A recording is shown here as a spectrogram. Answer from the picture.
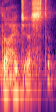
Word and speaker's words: digest: syllable of the word digest readers digest readers digest this this is on the first syllable of the word digest can i say digest the word the stress is on the second syllable i say yes i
